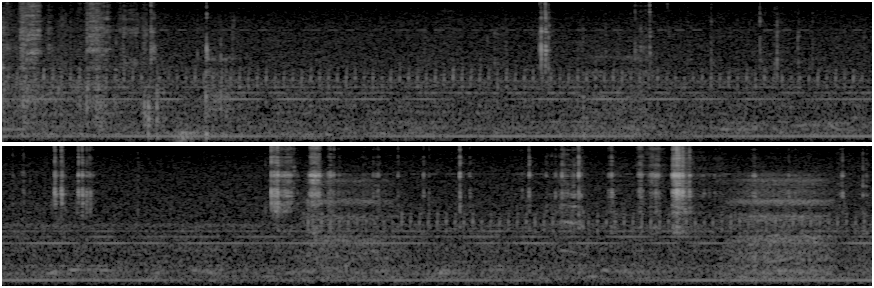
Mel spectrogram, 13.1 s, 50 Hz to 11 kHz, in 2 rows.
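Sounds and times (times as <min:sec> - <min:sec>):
faint steady hum: 0:00.0 - 0:13.0
plastic parts clicking and tapping: 0:05.6 - 0:07.3, 0:08.5 - 0:11.8.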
